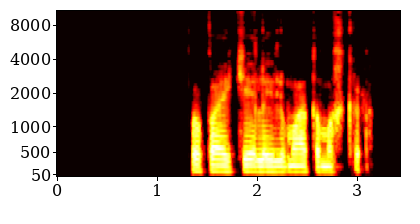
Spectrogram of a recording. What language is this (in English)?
Pashto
